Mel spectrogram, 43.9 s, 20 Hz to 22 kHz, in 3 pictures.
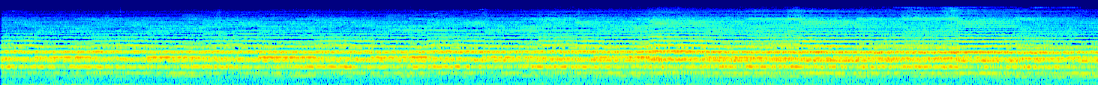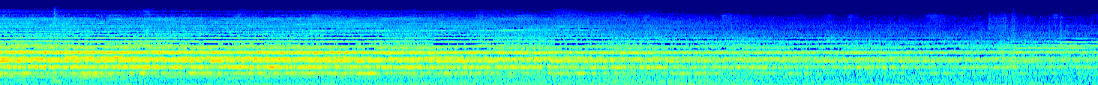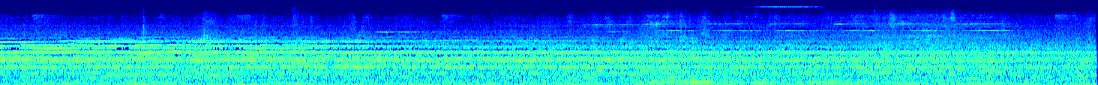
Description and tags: Berlin, Friedrichstraße police car siren XY
police cars with siren passing by at Friedrichstraße, Berlin
recorded with Roland R-26 XY mics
